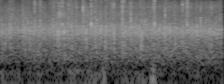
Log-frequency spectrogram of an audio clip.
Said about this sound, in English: Give them a round of applause once again. Choir, orchestra, band, singers.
